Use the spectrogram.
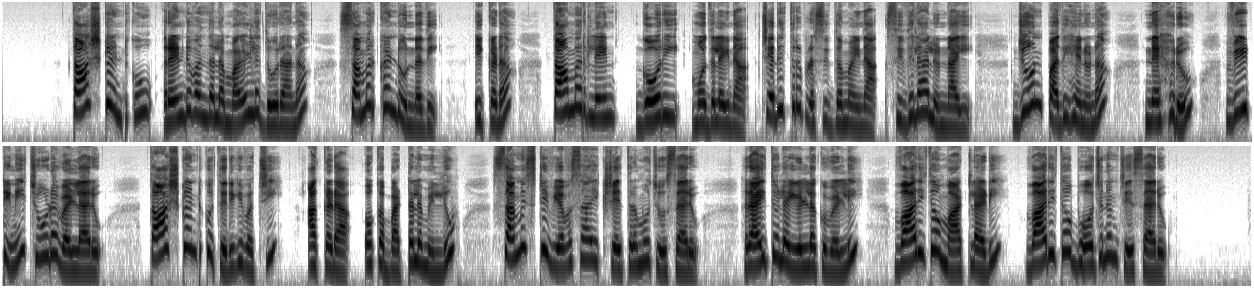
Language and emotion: Telugu, neutral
